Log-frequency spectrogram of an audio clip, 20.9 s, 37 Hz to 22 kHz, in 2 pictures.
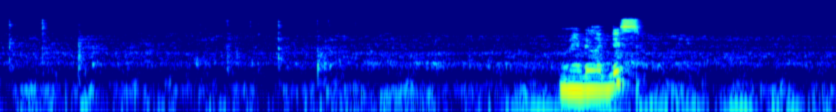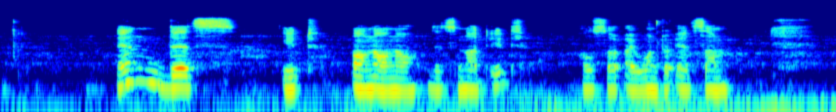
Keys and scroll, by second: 0.0 shift+super+Tab, 0.1 shift+super+Left, 0.6 shift+Left, 0.9 shift+9, 1.1 super+Tab, 2.4 super+Tab, 3.1 shift+super+Left, 3.9 shift+7, 4.0 super+Tab, 18.6 super+Tab.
